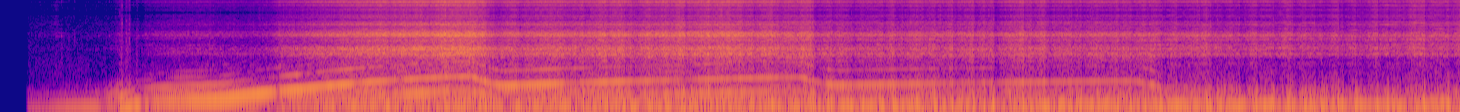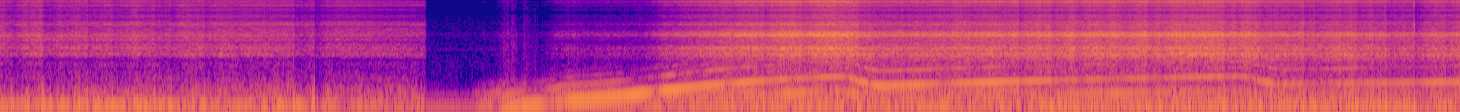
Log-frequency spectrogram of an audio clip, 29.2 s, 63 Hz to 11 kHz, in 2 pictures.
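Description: Ford Fusion Sport's 3.5L Cyclone V6 through a Borla cat-back exhaust, pulling hard through the gears twice: each time the revs climb, drop sharply at an upshift, climb again and drop at a second upshift. Between the two pulls there is a stretch of steady wind and road noise with little engine sound, and heavy wind rumble on the microphone runs under it all.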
